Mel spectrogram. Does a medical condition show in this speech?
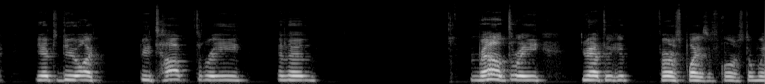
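Yes: cerebral palsy.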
